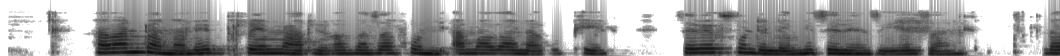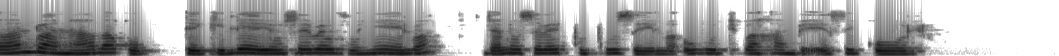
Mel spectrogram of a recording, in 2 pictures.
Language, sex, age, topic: North Ndebele, female, 36-49, education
